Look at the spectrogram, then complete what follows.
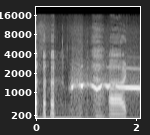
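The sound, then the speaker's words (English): A person whistles one steady, unwavering tone held for over a second, thin, with a few short voiced sounds before it and a voice briefly overlapping its end. “I can whistle, not very well. Like, oh, okay. One tone.”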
